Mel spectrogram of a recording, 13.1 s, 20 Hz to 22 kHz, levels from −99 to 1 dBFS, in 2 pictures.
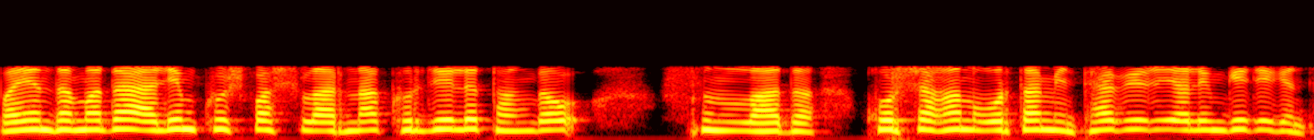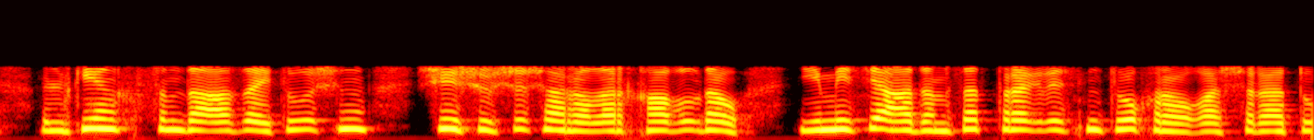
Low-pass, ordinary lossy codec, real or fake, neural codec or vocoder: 3.6 kHz; none; fake; codec, 44.1 kHz, 7.8 kbps, Pupu-Codec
